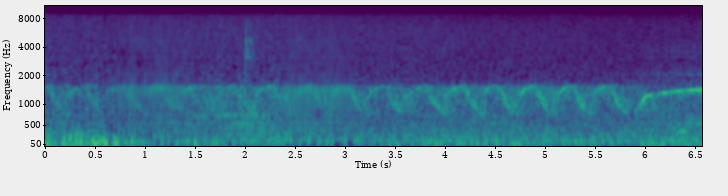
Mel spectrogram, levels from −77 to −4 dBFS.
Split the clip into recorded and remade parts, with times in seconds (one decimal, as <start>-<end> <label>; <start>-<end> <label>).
0.0-0.7 recorded; 0.7-1.4 remade; 1.4-2.4 recorded; 2.4-3.1 remade; 3.1-6.6 recorded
